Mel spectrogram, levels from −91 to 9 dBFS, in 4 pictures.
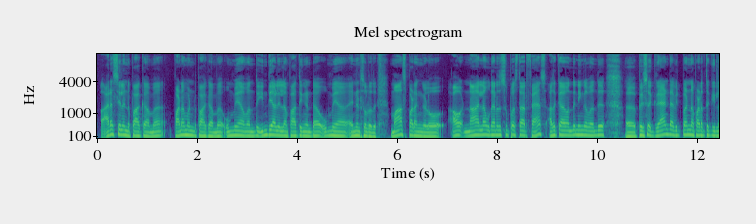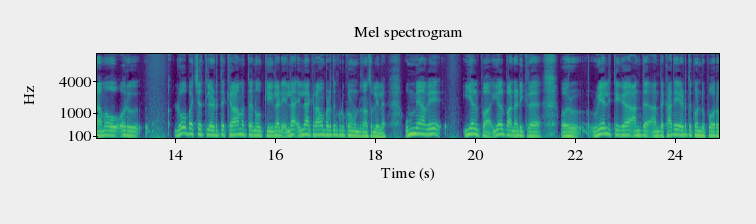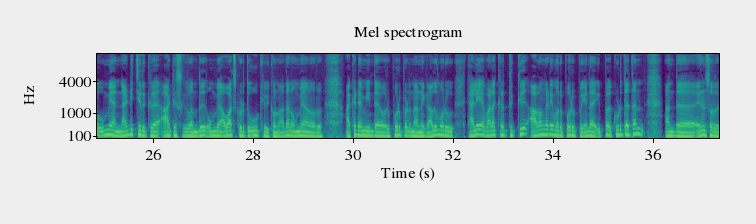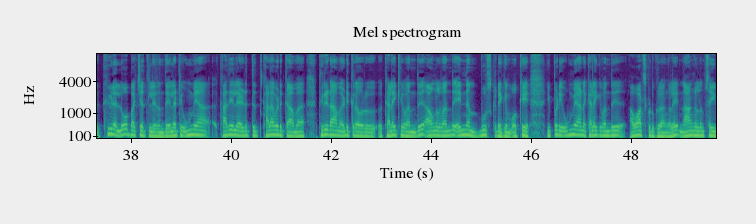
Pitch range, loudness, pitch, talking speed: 115-140 Hz, -19 LUFS, 125 Hz, 135 wpm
